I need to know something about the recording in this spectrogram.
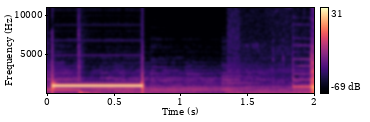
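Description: A single loud electronic beep: one steady high tone lasting under a second that cuts off sharply. It is followed by soft background music.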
